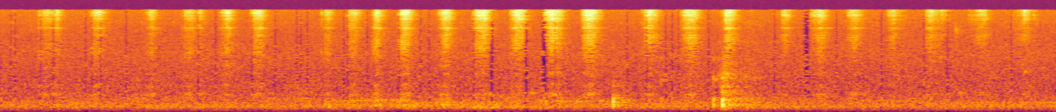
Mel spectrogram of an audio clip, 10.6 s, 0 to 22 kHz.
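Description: A 15/16 Cichy Custom Knives straight razor scraping through stubble and lather in short, quick strokes, about two to three a second, faint and crisp.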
